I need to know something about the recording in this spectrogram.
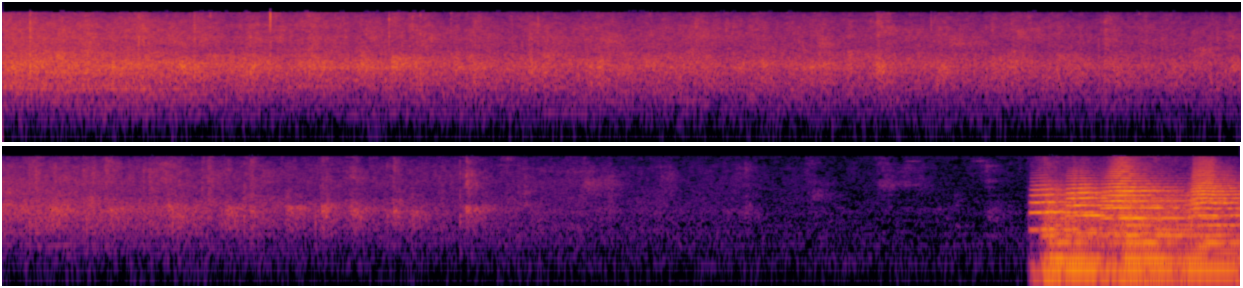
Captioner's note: applause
